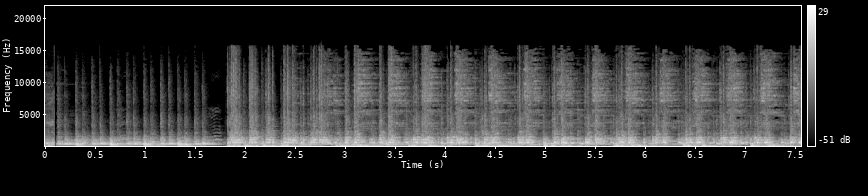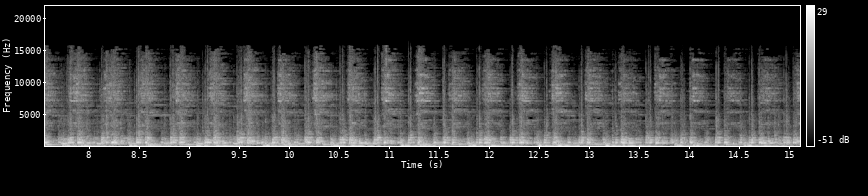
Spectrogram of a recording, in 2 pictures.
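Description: Traditional temple drumming: barrel drums beating a fast, steady rhythm of sharp strokes over a held tone. It cuts in abruptly about two seconds in, replacing a different, more melodic passage of music.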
